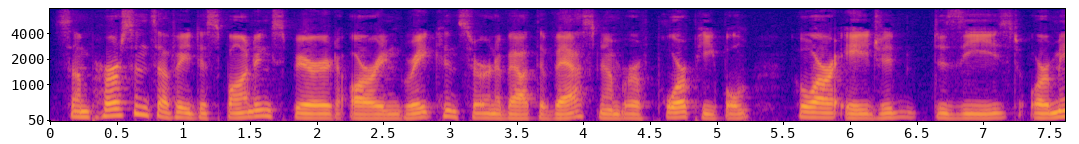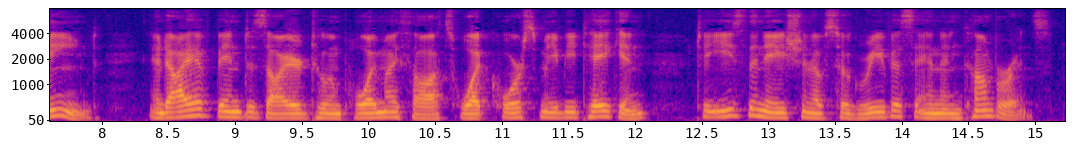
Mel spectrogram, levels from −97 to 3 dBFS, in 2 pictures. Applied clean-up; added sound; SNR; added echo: none; none; none; none.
